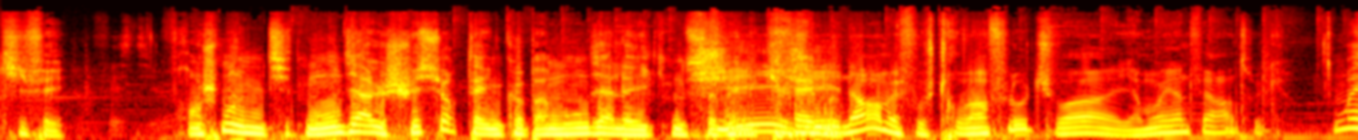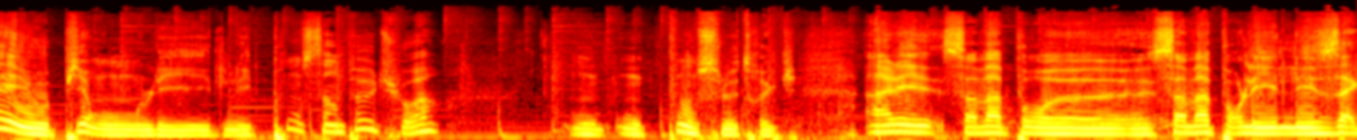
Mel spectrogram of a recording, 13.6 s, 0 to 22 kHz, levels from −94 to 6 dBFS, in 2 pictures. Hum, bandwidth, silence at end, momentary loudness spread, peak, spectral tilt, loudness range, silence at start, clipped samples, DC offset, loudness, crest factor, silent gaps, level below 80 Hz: none; 17 kHz; 0 s; 10 LU; 0 dBFS; -5 dB/octave; 6 LU; 0 s; under 0.1%; under 0.1%; -12 LUFS; 10 dB; none; -28 dBFS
